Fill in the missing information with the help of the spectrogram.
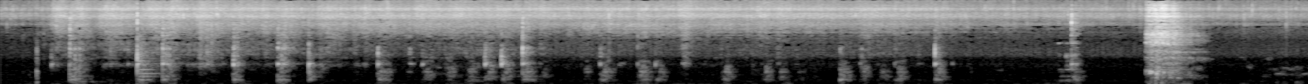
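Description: Onion, tomato and ground spices sizzling in hot oil in a non-stick kadai while a steel spatula stirs and scrapes the pan in quick, irregular strokes, frying the masala. There is one louder clatter near the end.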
